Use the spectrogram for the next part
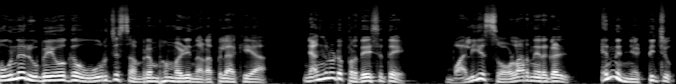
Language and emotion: Malayalam, surprised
